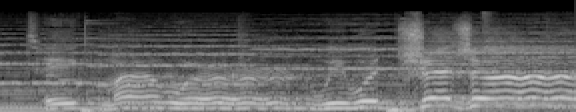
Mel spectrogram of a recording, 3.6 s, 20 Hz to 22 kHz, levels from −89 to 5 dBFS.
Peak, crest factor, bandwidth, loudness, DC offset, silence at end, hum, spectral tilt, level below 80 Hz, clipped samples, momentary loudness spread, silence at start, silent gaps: -6 dBFS; 12 dB; 14 kHz; -19 LUFS; under 0.1%; 0 s; none; -4.5 dB/octave; -40 dBFS; under 0.1%; 6 LU; 0 s; none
